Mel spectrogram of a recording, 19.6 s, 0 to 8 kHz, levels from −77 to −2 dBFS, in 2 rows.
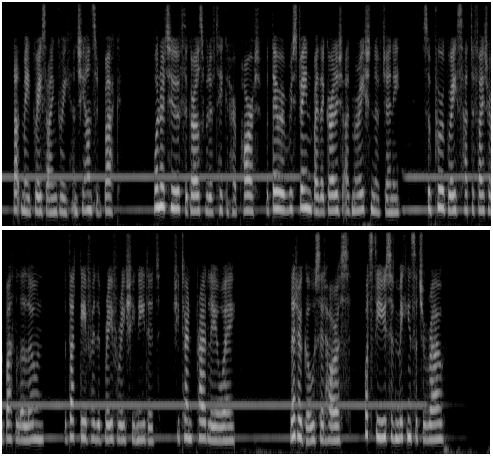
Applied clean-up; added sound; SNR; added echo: none; Organ; 16 dB; none.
